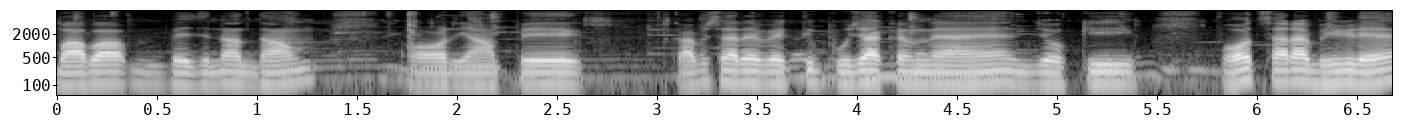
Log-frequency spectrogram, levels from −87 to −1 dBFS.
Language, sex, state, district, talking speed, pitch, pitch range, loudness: Hindi, male, Jharkhand, Deoghar, 170 wpm, 110 Hz, 105-120 Hz, -18 LUFS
